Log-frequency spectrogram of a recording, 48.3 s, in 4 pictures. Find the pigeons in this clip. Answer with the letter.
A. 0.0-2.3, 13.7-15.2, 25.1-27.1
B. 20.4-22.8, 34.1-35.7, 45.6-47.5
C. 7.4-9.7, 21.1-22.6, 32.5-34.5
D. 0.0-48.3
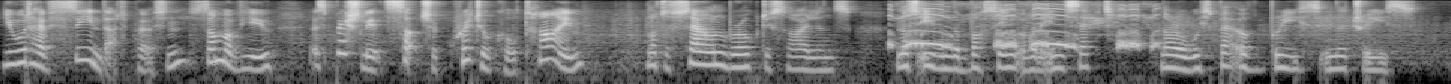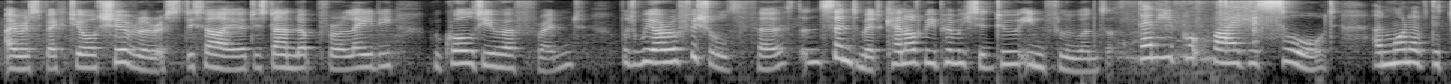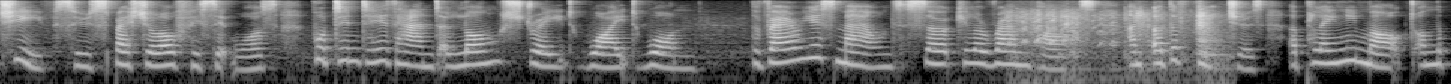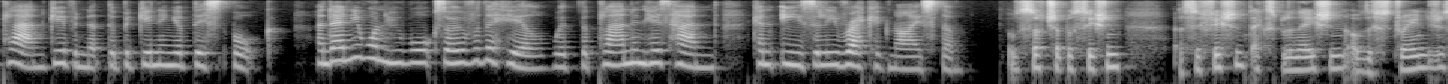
C.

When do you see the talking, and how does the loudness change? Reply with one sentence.
You can hear the talking from 0.0 to 48.3 s, at a steady volume.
